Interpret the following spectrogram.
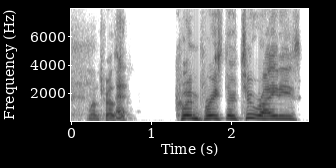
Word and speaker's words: Montrezl: Just throw the L on the end. Montrezl.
